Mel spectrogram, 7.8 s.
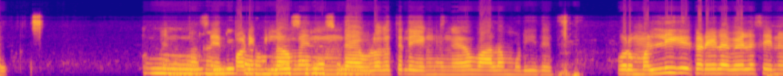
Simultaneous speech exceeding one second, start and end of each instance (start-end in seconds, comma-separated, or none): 1.6-3.7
